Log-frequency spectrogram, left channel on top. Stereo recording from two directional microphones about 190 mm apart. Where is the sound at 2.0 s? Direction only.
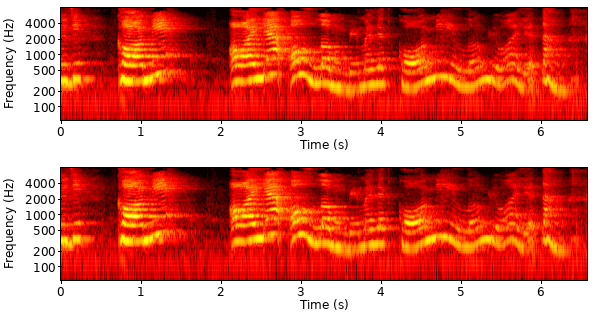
Centre (ahead or behind).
